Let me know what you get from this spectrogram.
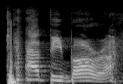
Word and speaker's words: capybara: How do you say it? – Capybara. – Capybara.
